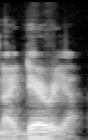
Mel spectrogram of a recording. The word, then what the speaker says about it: Cnidaria: And there I just gave you the phylum name, Cnidaria. And it's named after those stinging cells. The stinging cells are known as cnidocytes, and the phylum name is Cnidaria, and they both have a silent C.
